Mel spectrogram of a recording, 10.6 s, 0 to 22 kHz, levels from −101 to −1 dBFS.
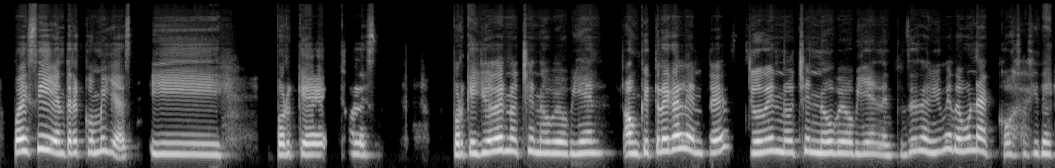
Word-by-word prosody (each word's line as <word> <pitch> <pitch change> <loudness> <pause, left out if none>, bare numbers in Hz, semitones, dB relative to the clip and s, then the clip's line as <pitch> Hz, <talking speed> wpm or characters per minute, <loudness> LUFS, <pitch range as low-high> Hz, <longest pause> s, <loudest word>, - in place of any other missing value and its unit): Pues 290 0 +6
sí, 335 -3 +4
entre 265 0 +2
comillas. 270 -10 -2
Y 235 -2 -3 0.5
porque, 235 0 +2 0.2
híjoles, 235 -3 -5 0.7
porque 245 +1 +1
yo 270 +2 +3
de 310 +2 +7
noche 300 0 -1
no 265 -1 +1
veo 260 -1 +2
bien, 260 +1 -2
aunque 250 +2 +2
traiga 300 +5 +5
lentes, 285 -3 +1 0.2
yo 265 0 +3
de 290 +3 +1
noche 280 0 -1
no 265 -1 +2
veo 260 -1 +1
bien. 245 -1 -4
Entonces, 225 +7 -7
a 305 - +1
mí 275 0 -2
me 345 +1 -2
daba 300 -1 +1
una 305 -5 -1
cosa 240 -1 -9
así 250 +2 -8
de, 250 -2 -2
260 Hz, 180 wpm, -24 LUFS, 245-285 Hz, 0.7 s, de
